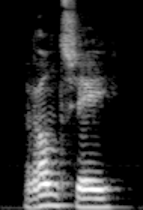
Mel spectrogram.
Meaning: marginal sea
- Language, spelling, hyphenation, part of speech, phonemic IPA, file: Dutch, randzee, rand‧zee, noun, /ˈrɑnt.seː/, Nl-randzee.ogg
